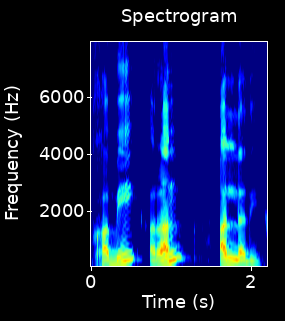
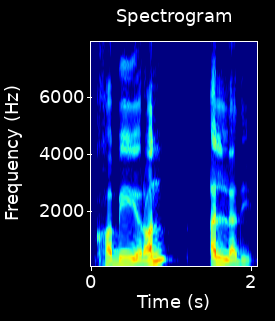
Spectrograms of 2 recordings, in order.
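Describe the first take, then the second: The two takes are said the same way.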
